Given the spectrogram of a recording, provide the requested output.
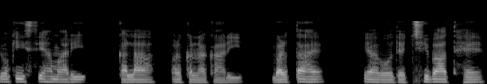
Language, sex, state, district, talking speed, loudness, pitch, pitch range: Hindi, male, Bihar, Jahanabad, 160 wpm, -30 LUFS, 110 Hz, 105-120 Hz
